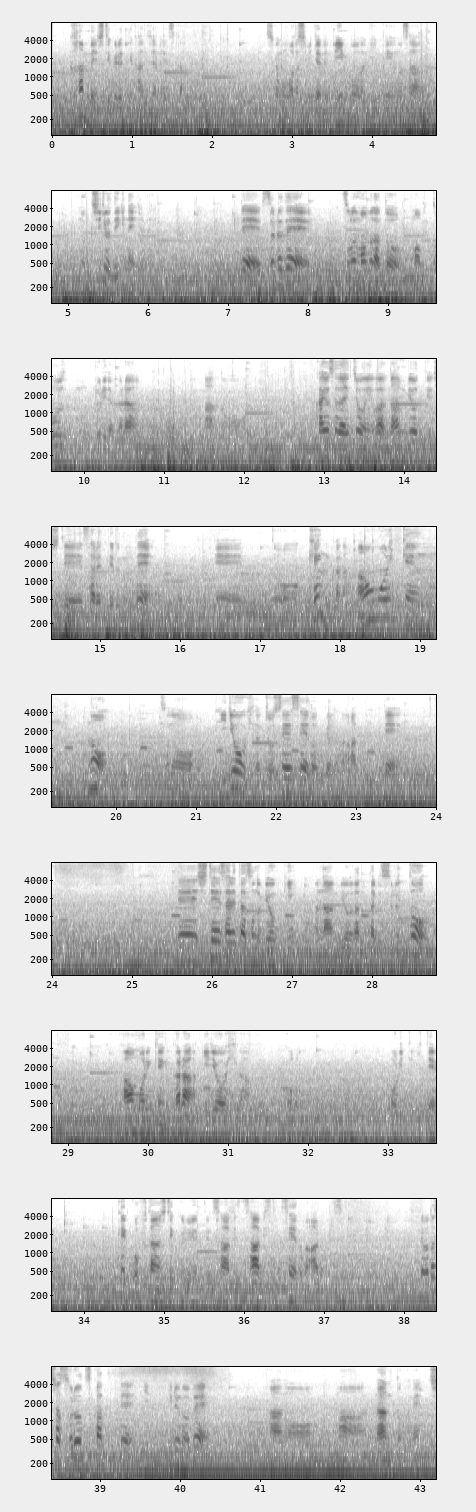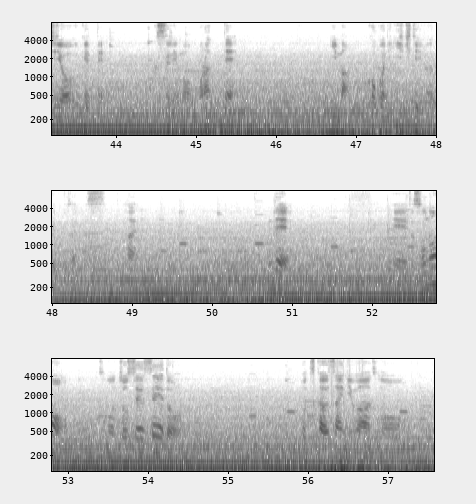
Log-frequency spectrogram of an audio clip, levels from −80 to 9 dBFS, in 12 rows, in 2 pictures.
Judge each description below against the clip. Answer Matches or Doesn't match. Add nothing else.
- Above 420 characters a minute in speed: Doesn't match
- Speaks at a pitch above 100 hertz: Doesn't match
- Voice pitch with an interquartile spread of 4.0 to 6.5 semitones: Doesn't match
